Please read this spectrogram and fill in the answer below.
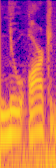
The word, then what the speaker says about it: Newark: I said, believe it or not, it is Newark, New Jersey, but it's Newark, Delaware. She went, everybody in the class went, what? I said, yeah, it's pronounced Newark.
